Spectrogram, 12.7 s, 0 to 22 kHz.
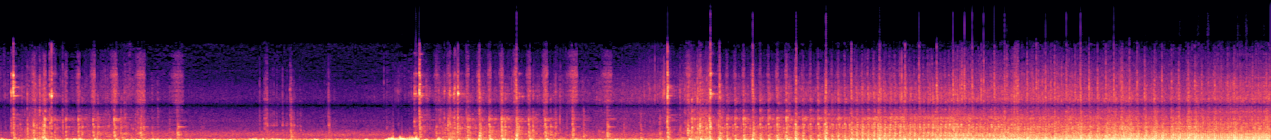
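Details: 1986 Lawnboy 8461 commercial mower, 21-inch cast aluminum deck, on choke, starting after fuel valve was turned on (had been forgotten off): ragged uneven pops then fuller steady two-stroke drone; running properly.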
